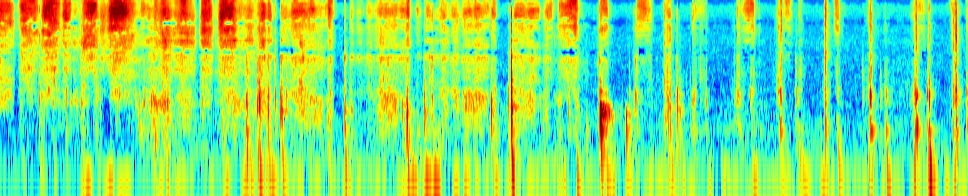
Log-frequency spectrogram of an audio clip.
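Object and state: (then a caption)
Plastic cosmetic squeeze tube. A hand-sized, cream-colored plastic lotion tube, hollow and partly filled, is gripped and rubbed with fingertips and short nails. Soft, continuous rubbing and scratchy friction fill the first half, then a sharp grip crackle gives way to a run of short, separate sticky-finger taps and peels. The sounds are quiet and dry, with little ring after each contact.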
